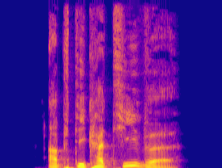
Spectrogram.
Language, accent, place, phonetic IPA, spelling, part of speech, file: German, Germany, Berlin, [ˈapdikaˌtiːvə], abdikative, adjective, De-abdikative.ogg
- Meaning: inflection of abdikativ: 1. strong/mixed nominative/accusative feminine singular 2. strong nominative/accusative plural 3. weak nominative all-gender singular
